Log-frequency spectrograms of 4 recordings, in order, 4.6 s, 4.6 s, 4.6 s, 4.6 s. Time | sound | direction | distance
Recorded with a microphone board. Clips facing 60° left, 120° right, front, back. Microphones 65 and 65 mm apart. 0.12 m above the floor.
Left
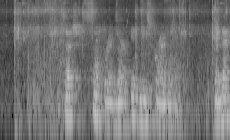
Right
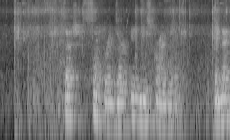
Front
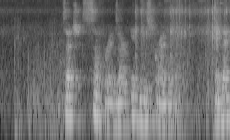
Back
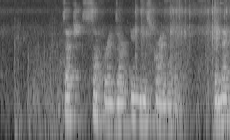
1.2 | a man speaking | 170° left | 2.5 m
